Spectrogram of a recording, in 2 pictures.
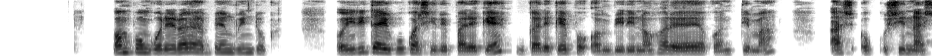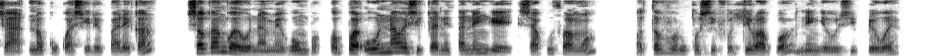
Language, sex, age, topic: Oshiwambo, female, 25-35, finance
